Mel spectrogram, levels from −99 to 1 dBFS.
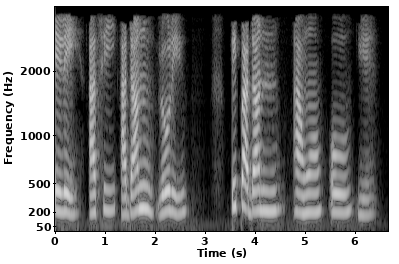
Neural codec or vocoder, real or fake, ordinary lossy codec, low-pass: codec, 16 kHz, about 1 kbps, DyCAST, with the encoder's durations; fake; MP3, 24 kbps; 3.6 kHz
